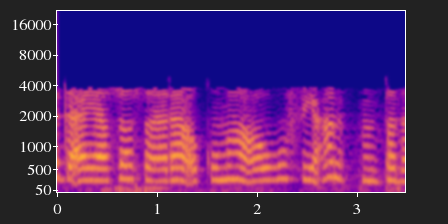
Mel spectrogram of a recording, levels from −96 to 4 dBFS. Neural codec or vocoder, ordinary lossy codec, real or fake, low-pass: codec, 32 kHz, 1.9 kbps, SNAC; AAC, 16 kbps; fake; 14.4 kHz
